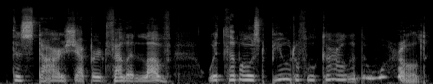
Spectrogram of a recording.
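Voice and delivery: lightly voiced young girl, high and protesting; a peasant girl insisting on her point; mildly voiced girl, indignant and high; indignant Lotus Cloud.

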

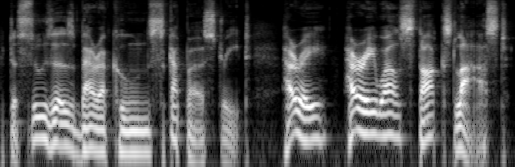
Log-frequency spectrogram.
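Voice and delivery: brisk-voiced small-ad pitch, each item set apart; advert read. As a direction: announce the sale item by item, building to an urgent finish. Reads a sale advert.

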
